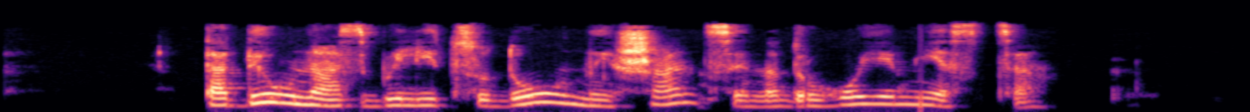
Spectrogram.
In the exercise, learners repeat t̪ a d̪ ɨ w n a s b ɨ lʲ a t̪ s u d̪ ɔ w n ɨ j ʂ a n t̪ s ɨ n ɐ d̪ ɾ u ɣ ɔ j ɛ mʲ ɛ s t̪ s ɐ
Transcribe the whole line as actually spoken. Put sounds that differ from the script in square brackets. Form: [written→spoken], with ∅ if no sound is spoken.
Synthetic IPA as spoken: t̪ a d̪ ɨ w n a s b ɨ lʲ [a→i] t̪ s u d̪ ɔ w n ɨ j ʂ a n t̪ s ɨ n ɐ d̪ ɾ u ɣ ɔ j ɛ mʲ ɛ s t̪ s ɐ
